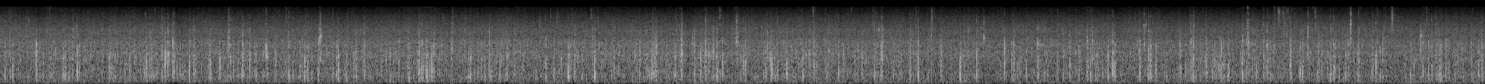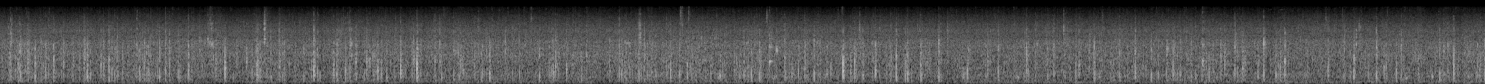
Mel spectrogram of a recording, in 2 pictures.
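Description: Steady rain falling: a dense, even patter of many small drops that keeps up without a break.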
